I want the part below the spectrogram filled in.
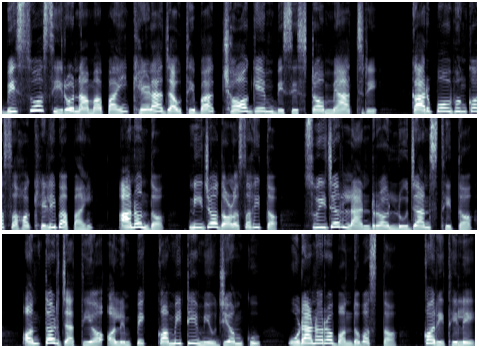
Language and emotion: Odia, neutral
